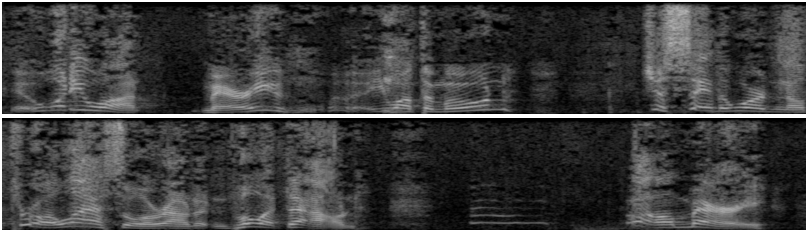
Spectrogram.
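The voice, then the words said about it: Good Jimmy Stewart impression. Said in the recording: “That's Jimmy a pretty good impersonation.”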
